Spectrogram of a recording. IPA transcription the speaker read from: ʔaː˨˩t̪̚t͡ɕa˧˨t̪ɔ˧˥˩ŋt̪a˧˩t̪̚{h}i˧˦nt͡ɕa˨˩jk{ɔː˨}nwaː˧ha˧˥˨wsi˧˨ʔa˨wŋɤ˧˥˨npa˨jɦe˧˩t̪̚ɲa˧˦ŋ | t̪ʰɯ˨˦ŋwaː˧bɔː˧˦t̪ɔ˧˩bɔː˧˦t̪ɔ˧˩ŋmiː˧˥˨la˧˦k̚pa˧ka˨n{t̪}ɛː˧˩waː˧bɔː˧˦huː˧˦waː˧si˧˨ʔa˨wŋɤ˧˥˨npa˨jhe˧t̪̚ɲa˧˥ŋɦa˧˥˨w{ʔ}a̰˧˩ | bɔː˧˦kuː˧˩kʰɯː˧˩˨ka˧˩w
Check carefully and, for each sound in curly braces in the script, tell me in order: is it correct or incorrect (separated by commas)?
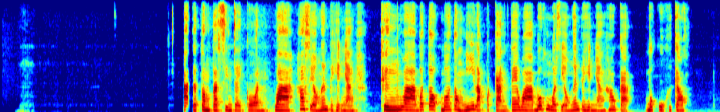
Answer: incorrect, correct, correct, incorrect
